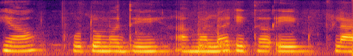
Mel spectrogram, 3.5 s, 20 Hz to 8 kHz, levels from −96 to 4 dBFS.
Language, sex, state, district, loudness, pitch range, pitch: Marathi, female, Maharashtra, Gondia, -15 LUFS, 200-215 Hz, 205 Hz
